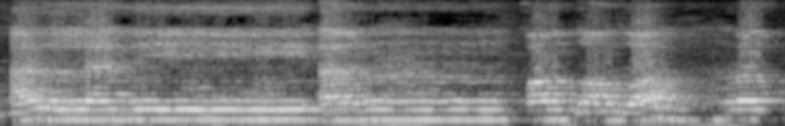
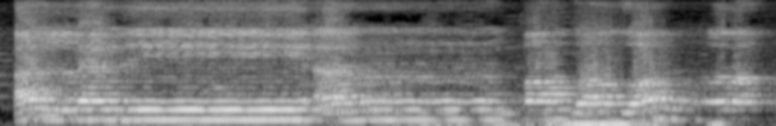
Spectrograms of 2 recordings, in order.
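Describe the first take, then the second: The two takes are said the same way.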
